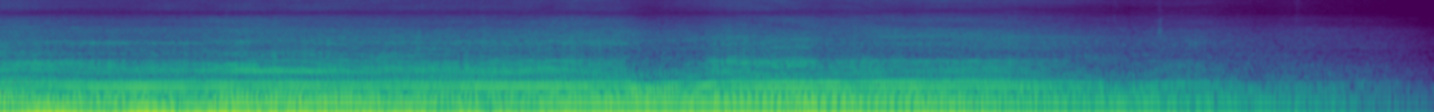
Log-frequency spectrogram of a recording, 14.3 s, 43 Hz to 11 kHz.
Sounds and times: walking in the street 0.0 - 14.3

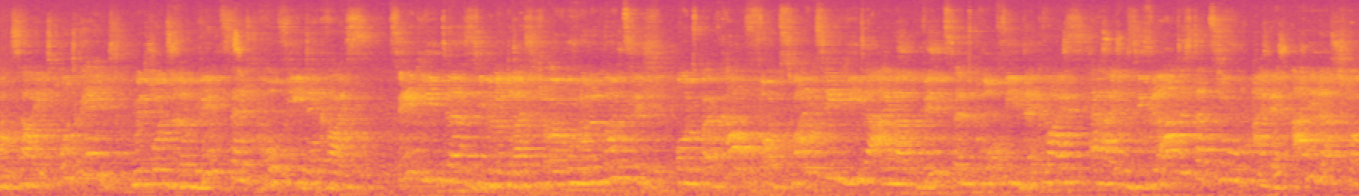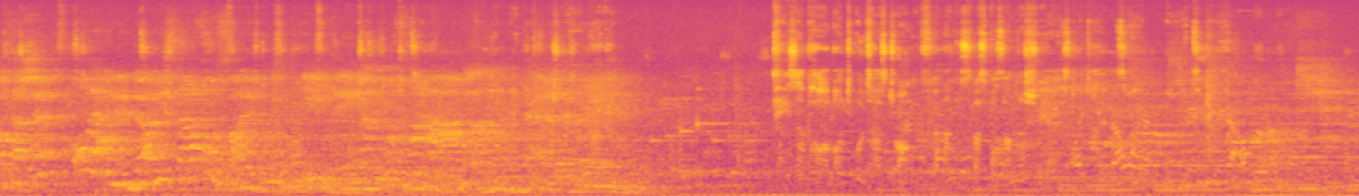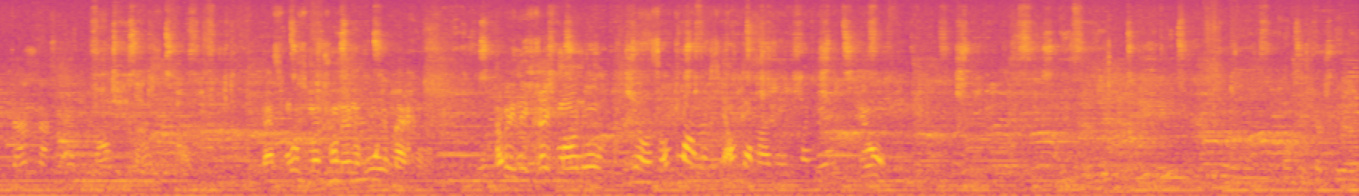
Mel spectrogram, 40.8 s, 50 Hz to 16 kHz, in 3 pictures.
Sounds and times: customers in the corridors 0.0 - 40.7
different advertising monitors 14.4 - 40.7

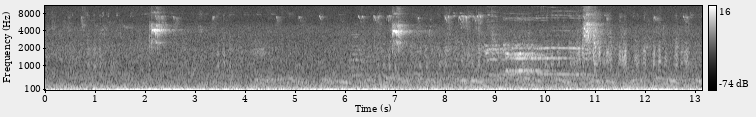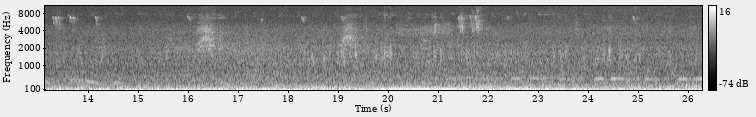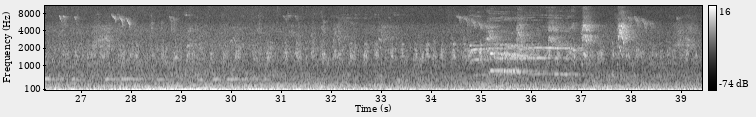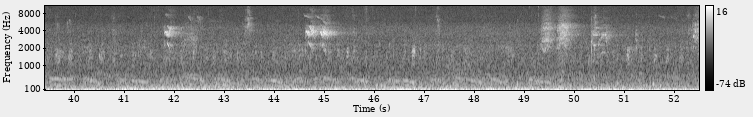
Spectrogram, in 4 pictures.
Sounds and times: Ducks 0.6 - 4.7
Ducks 5.5 - 14.8
Cock 8.8 - 11.2
Ducks 15.4 - 52.5
Cock 34.8 - 37.2

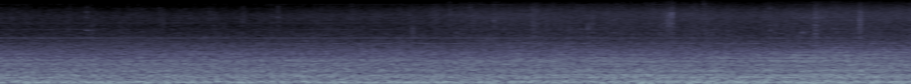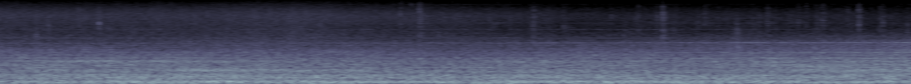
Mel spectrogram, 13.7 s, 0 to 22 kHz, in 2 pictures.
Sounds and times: wind 0.0 - 13.6

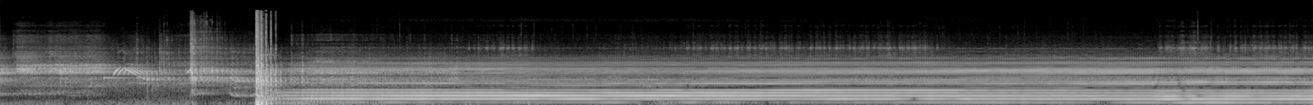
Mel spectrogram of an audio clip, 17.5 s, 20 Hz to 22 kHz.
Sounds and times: cable tensioning 2.5 - 7.0

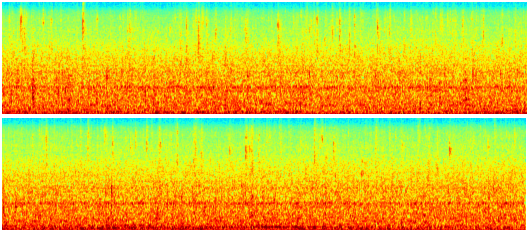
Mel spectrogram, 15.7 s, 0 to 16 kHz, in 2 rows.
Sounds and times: Rain falling on the trees, deck and ground 0.0 - 15.7
water in the gutters overcomes the pine needles 0.1 - 15.7

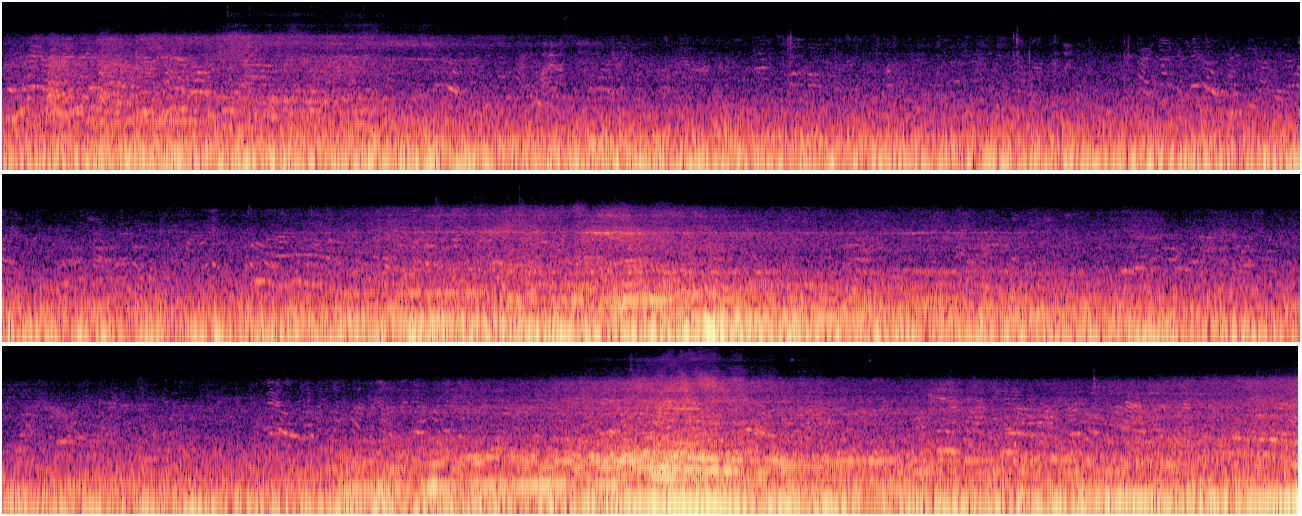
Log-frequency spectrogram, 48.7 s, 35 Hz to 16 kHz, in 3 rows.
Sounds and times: Many tourists 0.0 - 48.6
traffic sound 18.2 - 48.6

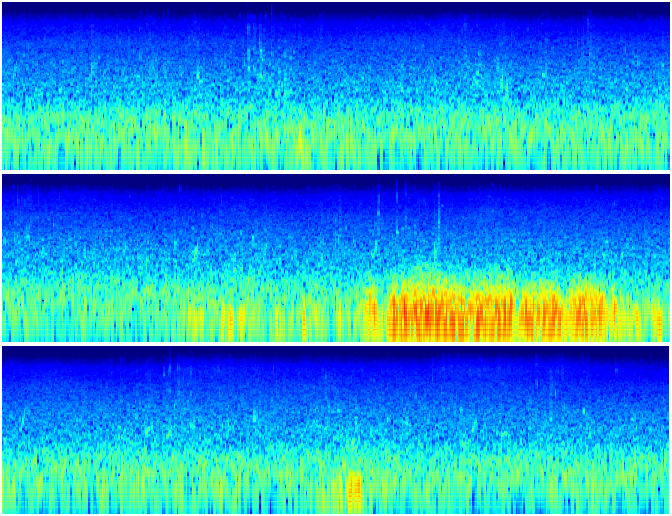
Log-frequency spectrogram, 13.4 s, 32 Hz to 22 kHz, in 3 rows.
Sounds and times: water lapping against the rocks 0.0 - 13.0

